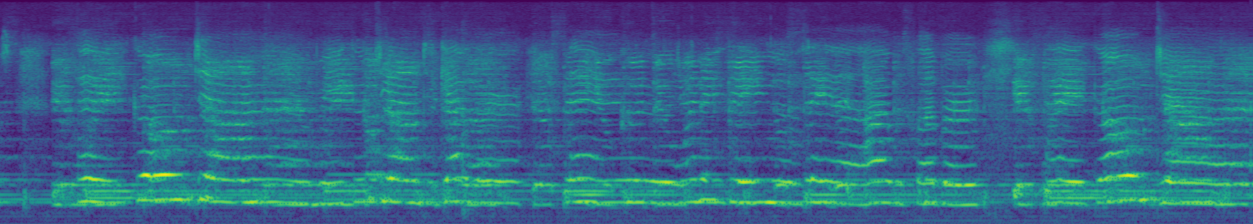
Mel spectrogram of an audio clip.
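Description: A young girl singing, her pitch moving up and down through continuous phrases.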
